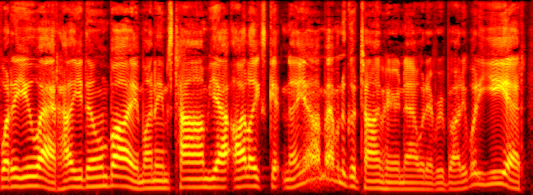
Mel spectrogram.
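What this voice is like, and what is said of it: Newfoundland accent. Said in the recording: “I'm from Newfoundland and in the east coast of Canada ... I can get a little bit like this ... I kind of talk like that.”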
